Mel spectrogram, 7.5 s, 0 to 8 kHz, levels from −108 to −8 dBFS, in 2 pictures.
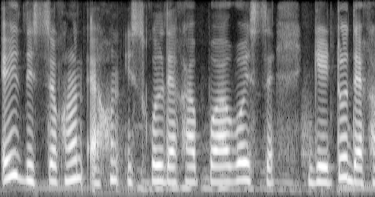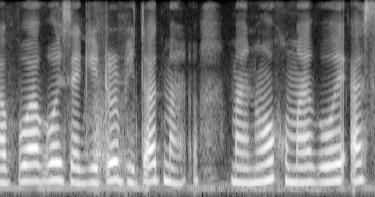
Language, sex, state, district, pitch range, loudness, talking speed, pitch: Assamese, female, Assam, Sonitpur, 230-260 Hz, -15 LUFS, 160 wpm, 245 Hz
